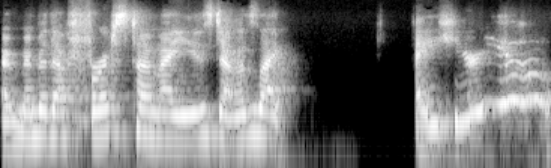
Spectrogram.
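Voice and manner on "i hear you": question-like rising intonation. Retelling the first time saying the phrase to him, said like a question. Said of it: "kinda like a question".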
